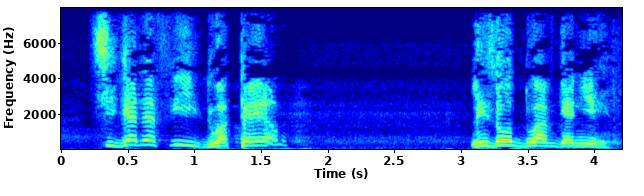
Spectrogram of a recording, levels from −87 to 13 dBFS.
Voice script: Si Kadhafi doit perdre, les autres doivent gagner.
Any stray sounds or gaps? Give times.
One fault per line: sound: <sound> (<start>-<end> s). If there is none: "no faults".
no faults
